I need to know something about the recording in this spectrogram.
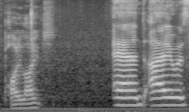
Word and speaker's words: Pilates: It's pronounced Pilates.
